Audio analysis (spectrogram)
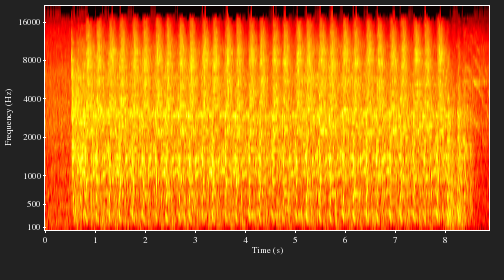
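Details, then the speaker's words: Harley-Davidson Road Glide that won't start, jumped from a truck with cables for extra voltage. Earlier it briefly started then shut off. Strong, even cranking at about four beats a second for eight seconds, never firing. "since we tried to start it and it was cranking up and literally cut on it shut back off at the end"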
